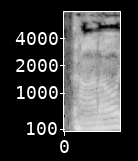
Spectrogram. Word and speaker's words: tonneau: Yeah, I mean, from the guys who have one, I've always heard it pronounced tonneau cover. – It is tonneau, yeah.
